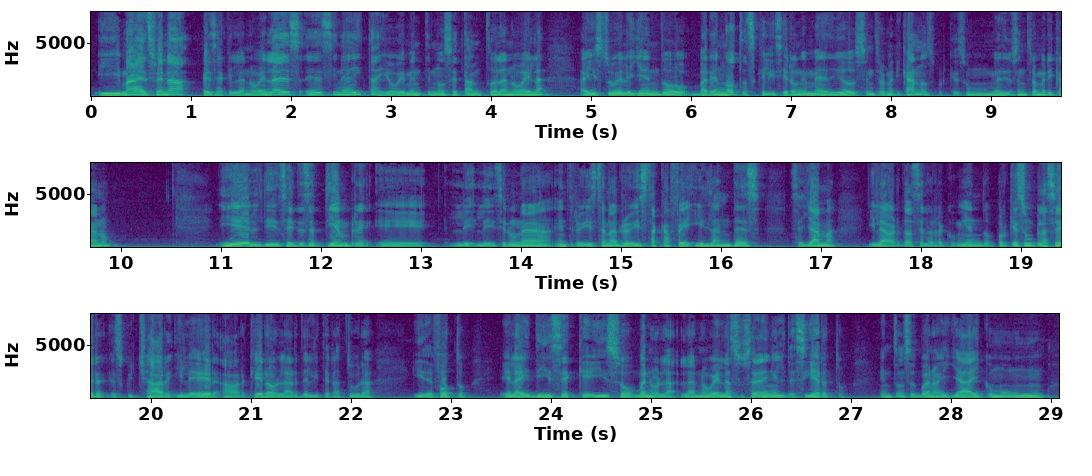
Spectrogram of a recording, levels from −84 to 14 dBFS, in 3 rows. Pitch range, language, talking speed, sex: 120-150 Hz, English, 190 wpm, male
